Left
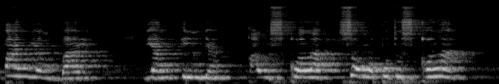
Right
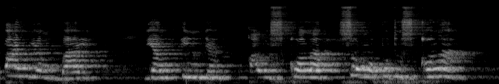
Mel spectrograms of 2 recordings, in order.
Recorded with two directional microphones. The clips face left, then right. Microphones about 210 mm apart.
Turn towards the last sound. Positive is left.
turn(degrees=45)  # may be behind; listen again after turning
